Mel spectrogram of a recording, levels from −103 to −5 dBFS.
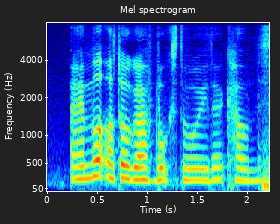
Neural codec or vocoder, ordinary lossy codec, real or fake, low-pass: codec, 16 kHz, 0.8 kbps, ZipCodec; none; fake; none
